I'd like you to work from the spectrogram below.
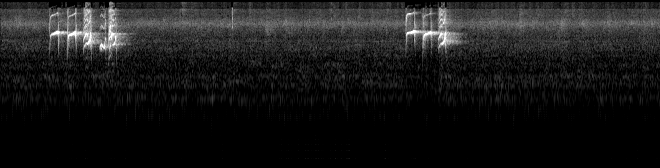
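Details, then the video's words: Cinereous tit song used as a lure for other birds. Two quick runs of high, thin whistled notes, the first with about five notes and the second with three or four, spaced three seconds apart. "pancingan ampuh glatik batu gacor nembak nembak pasti burung lain ikut bunyi"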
